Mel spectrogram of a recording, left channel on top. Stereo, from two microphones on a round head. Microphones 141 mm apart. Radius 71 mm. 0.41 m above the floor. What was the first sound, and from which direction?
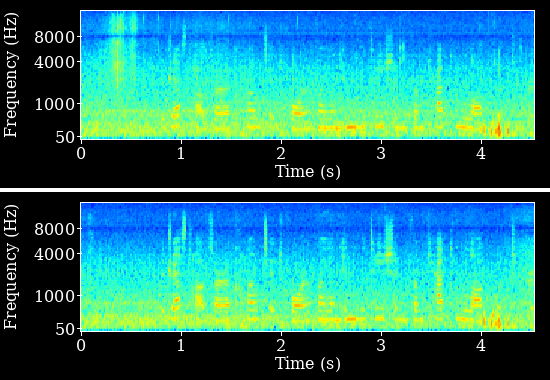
A woman speaking, 40° right (ahead or behind).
